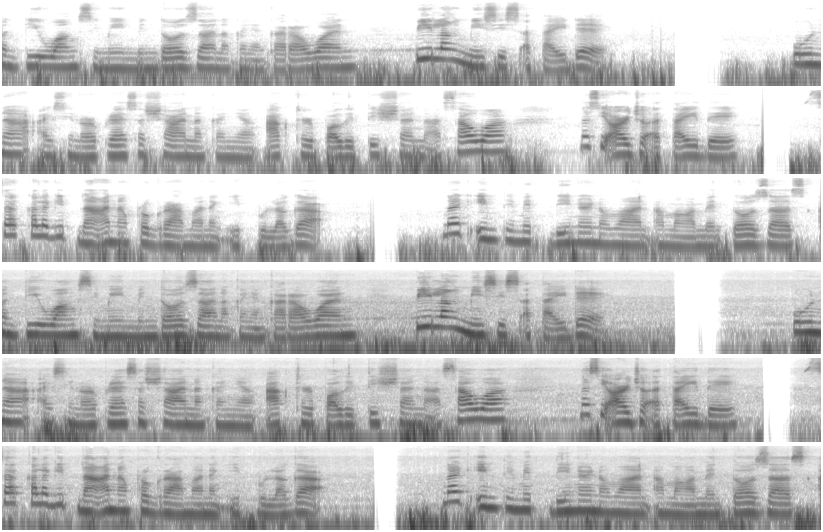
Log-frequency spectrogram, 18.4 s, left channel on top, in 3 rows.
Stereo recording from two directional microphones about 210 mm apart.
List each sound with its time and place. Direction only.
0.0 s a woman's voice: 25° left (ahead or behind)
5.9 s a woman's voice: 20° left (ahead or behind)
